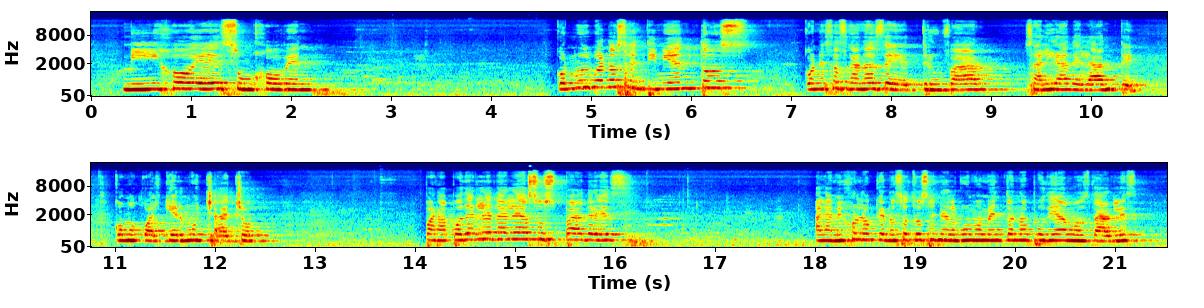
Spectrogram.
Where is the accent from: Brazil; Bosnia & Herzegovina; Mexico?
Mexico; Huamantla, Tlaxcala; somos originarios de Huamantla, Tlaxcala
